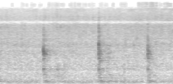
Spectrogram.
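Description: A chicken and potato mixture sizzling in a pan, with three sharp spatula scrapes and stirs spaced evenly over a steady background fry.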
